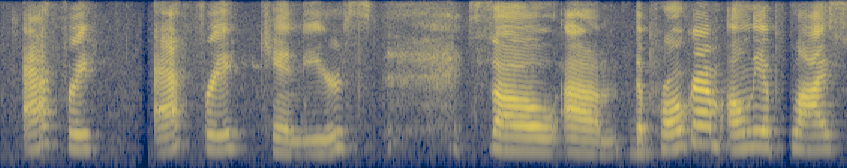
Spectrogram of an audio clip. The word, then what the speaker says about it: Afrikaners: Afrikaners is pronounced. Thank you so much, Gobble. Afrikaners. Afrikaners.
